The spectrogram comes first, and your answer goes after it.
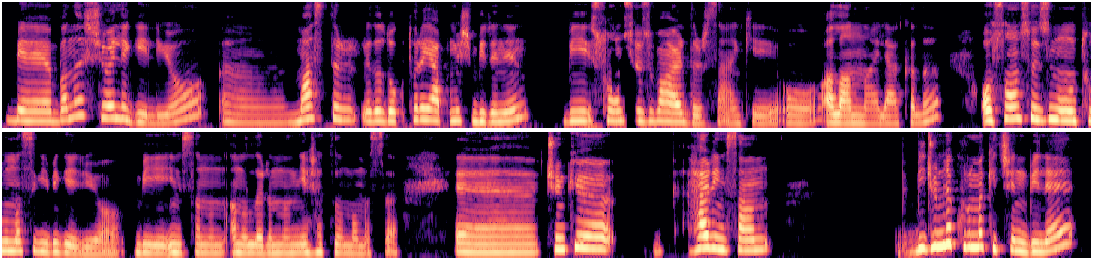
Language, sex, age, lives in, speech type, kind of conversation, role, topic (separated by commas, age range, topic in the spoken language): Turkish, female, 25-29, Italy, conversation, unstructured, none, Sevdiklerinin anısını yaşatmak için neler yaparsın?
